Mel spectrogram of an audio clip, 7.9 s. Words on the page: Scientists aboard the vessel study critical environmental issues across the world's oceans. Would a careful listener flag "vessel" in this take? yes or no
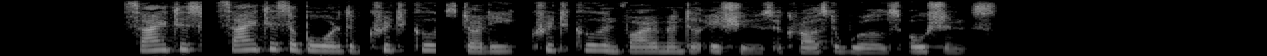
yes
